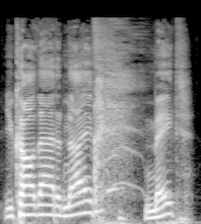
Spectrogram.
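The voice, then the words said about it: Bad put-on Australian accent. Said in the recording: “Do that impersonation again?... It's so bad. It's always so bad.”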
